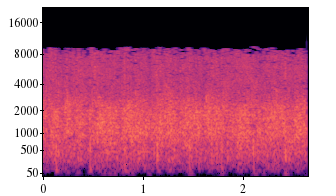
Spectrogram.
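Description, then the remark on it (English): An audience claps steadily for the crew of a WFMT broadcast. It is a dense, even wash of many hands at a consistent loud level, with crisp individual slaps throughout and no voices rising above it. “Can we all just give them all a hand?”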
